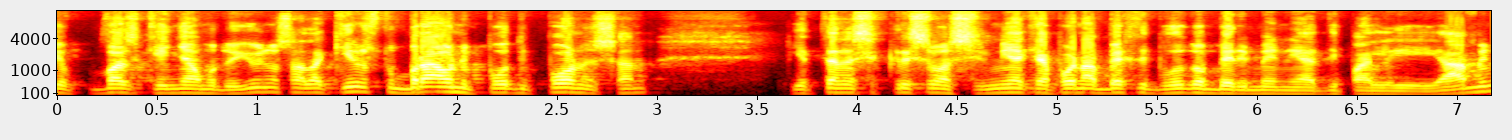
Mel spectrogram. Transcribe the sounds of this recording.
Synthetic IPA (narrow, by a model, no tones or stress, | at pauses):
evɐziceɲɐomut̪oʝunosɐlɐciɾio̞st̪ubɾɐunipo̞t̪ipo̞nisɐn | ʝɐt̪it̪ɐnesekɾisimɐsimiɐceɐpo̞e̞nɐbe̞xt̪ipuðed̪o̞mbe̞ɾime̞niɐnd̪ipɐliɐmin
